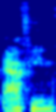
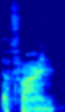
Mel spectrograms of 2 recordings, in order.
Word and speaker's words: affine: keep saying it wrong i called it affine for a long time but i think it's pronounced a fine it's in a fine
